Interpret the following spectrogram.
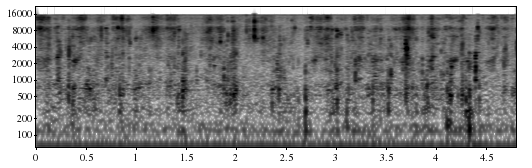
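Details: Wet, irregular lapping and smacking as dogs work at coconut water popsicles, the clicks crowding close together with occasional louder slurps, over a low hum and no speech.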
